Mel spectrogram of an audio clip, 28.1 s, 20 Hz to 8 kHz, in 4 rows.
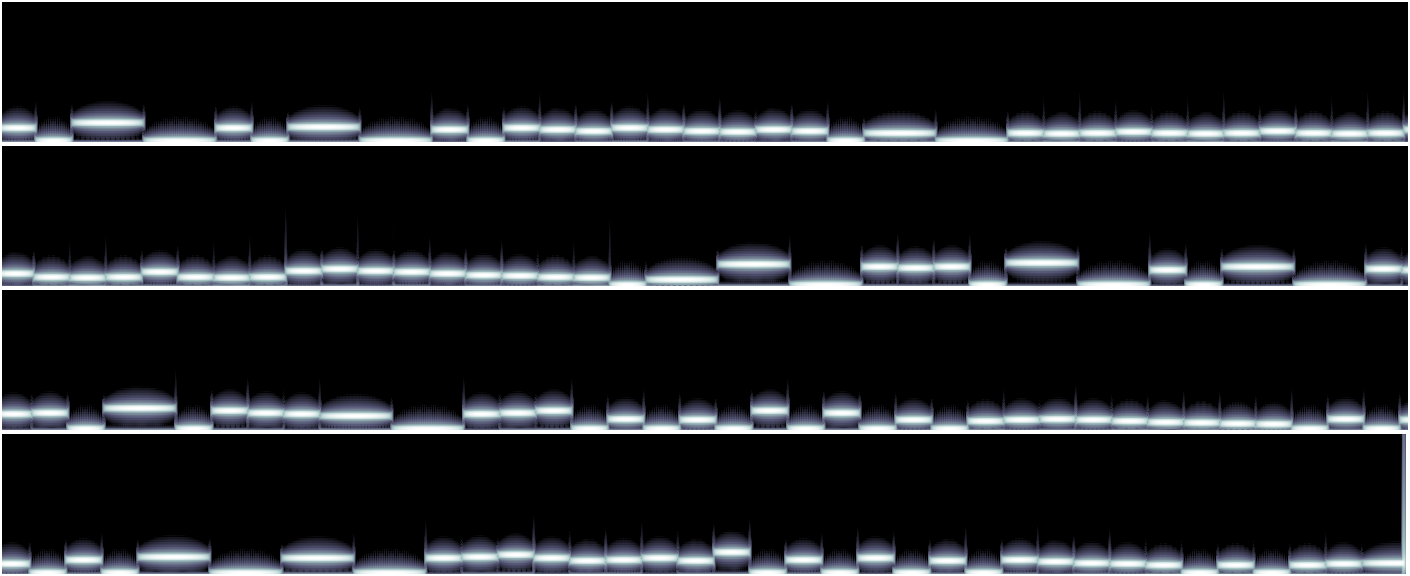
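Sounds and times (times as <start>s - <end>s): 
sine tone: 0.0s - 28.1s.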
